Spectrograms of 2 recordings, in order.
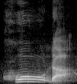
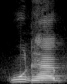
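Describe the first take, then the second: First: The words blend into one short reduced word. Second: Both words are said fully and separately. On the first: "assimilation" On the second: "পূর্ণরূপ"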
